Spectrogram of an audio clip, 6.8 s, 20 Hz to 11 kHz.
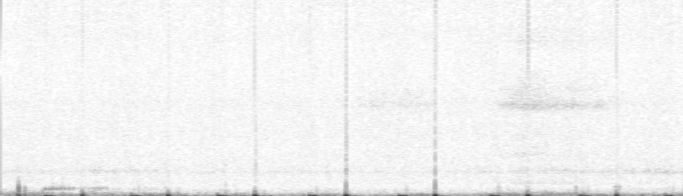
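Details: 36-year-old man recording his own heart with a homemade microphone stethoscope over the mitral (bicuspid) valve area: regular lub-dub about 67 beats a minute over low steady hum: normal heart sounds.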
